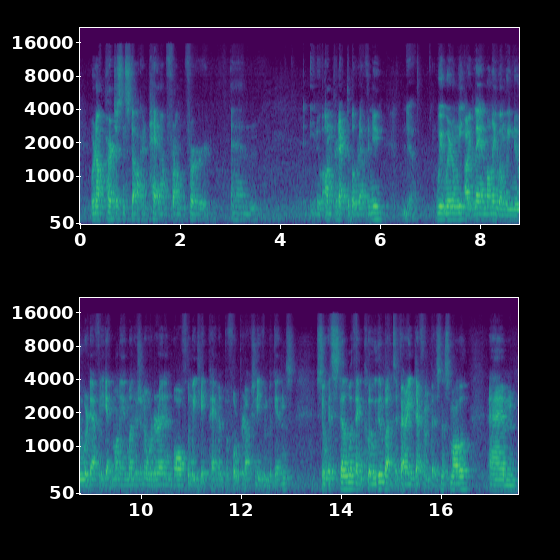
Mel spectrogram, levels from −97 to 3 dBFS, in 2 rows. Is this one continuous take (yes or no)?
yes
